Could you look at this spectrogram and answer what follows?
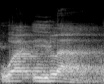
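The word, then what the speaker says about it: وَإِلَىٰ: jadi pokoknya di sini jangan ditekan ya karena nanti artinya akan berbeda ini waila waila kalau wailla jangan wailla waila gitu bacanyaah waa wa nah gitu ya wabika Nah karena kalau dibacanya nanti wailla jadi salah artinya karena kalau waila itu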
